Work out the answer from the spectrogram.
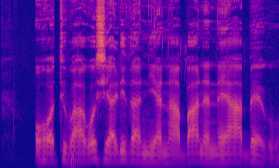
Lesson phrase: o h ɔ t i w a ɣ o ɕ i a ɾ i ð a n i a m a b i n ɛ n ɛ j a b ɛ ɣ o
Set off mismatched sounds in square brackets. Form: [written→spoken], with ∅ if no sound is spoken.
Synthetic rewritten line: o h ɔ t i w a ɣ o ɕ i a ɾ i ð a n i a [m→n] a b [i→a] n ɛ n ɛ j a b ɛ ɣ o

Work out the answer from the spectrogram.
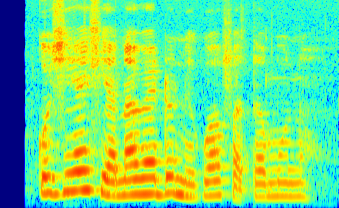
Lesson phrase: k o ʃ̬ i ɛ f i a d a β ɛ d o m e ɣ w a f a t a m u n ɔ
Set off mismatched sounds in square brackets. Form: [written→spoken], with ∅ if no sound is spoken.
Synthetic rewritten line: k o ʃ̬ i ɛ [f→ʃ] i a [d→n] a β ɛ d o [m→n] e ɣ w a f a t a m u n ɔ

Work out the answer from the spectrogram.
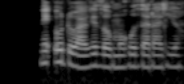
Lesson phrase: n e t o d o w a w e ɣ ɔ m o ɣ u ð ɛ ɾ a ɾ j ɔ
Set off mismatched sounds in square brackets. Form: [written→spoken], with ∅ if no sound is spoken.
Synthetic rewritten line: n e [t→ʔ] o d o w a [w→ɣ] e [ɣ→ð] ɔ m o ɣ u ð [ɛ→a] ɾ a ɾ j ɔ

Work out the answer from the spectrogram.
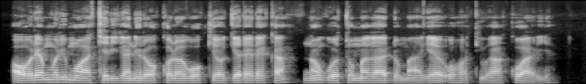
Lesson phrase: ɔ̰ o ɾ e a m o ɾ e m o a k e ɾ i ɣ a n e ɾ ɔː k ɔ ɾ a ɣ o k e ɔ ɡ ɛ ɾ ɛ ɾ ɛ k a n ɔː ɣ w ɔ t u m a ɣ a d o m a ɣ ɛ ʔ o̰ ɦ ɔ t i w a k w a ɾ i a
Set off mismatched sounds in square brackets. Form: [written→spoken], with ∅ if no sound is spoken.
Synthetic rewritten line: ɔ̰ o ɾ e a m o ɾ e m o a k e ɾ i ɣ a n e ɾ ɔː k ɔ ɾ a ɣ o k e ɔ ɡ ɛ ɾ ɛ ɾ ɛ k a n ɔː ɣ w ɔ t [u→o] m a ɣ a d o m a ɣ ɛ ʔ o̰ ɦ ɔ t i w a k w a ɾ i a

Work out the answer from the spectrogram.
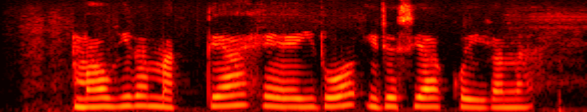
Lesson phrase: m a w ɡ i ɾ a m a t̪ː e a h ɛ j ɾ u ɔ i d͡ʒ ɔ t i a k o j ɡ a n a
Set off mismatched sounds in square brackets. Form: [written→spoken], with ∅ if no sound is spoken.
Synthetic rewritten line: m a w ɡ i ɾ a m a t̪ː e a h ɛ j ɾ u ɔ i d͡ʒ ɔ [t→s] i a k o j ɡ a n a

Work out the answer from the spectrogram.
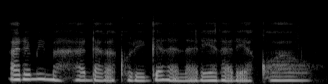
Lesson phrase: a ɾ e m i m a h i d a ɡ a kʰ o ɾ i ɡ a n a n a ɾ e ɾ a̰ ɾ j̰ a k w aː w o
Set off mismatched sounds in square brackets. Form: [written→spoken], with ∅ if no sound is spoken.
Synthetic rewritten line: a ɾ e m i m a h [i→a] d a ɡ a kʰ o ɾ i ɡ a n a n a ɾ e ɾ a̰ ɾ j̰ a k w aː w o

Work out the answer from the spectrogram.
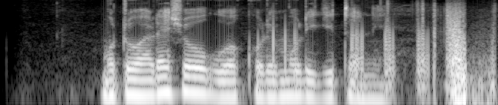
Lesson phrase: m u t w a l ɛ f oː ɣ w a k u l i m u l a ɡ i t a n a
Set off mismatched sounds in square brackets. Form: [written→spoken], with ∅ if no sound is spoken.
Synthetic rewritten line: m u t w a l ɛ [f→ʃ] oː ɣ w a k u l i m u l [a→i] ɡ i t a n [a→i]

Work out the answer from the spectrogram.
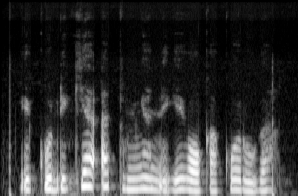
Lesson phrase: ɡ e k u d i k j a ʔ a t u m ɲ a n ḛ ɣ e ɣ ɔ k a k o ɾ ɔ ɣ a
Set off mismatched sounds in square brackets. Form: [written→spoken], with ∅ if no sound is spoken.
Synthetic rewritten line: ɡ e k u d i k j a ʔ a t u m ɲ a n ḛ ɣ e ɣ ɔ k a k o ɾ [ɔ→u] ɣ a

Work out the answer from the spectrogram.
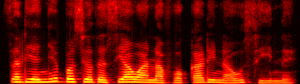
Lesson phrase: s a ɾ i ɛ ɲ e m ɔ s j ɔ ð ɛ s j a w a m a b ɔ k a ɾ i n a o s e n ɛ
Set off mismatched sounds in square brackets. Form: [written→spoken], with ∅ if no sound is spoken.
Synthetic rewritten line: s a ɾ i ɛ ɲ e [m→b] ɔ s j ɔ ð ɛ s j a w a [m→n] a [b→v] ɔ k a ɾ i n a o s [e→i] n ɛ

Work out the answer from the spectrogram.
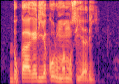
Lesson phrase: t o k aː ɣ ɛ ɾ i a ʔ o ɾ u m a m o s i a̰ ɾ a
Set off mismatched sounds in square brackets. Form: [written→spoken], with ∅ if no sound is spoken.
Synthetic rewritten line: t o k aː ɣ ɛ ɾ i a [ʔ→k] o ɾ u m a m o s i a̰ ɾ [a→i]

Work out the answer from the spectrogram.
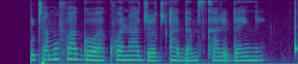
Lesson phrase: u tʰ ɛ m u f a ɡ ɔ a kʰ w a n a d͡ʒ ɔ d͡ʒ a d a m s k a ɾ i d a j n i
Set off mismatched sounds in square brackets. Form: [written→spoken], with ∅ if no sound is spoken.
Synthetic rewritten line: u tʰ [ɛ→a] m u f a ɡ ɔ a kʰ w a n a d͡ʒ ɔ d͡ʒ a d a m s k a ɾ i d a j n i

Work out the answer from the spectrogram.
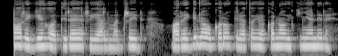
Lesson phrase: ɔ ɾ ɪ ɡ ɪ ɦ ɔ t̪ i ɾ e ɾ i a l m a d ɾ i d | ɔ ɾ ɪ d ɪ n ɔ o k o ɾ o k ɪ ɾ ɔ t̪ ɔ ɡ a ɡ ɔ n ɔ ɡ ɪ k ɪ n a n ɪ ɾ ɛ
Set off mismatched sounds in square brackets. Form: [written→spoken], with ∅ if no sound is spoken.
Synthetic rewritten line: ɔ ɾ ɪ ɡ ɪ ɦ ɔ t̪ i ɾ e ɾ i a l m a d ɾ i d | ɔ ɾ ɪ [d→ɡ] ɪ n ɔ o k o ɾ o k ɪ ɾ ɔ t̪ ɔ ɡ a [ɡ→k] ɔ n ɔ ɡ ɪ k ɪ [n→ɲ] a n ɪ ɾ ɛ

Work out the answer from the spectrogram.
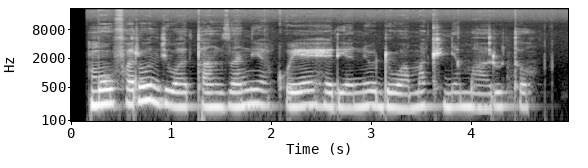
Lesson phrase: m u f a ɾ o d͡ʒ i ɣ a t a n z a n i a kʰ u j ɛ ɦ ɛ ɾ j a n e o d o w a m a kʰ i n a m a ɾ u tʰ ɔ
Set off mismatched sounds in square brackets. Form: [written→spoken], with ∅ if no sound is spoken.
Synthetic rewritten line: m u f a ɾ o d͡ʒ i [ɣ→w] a t a n z a n i a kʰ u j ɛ ɦ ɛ ɾ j a n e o d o w a m a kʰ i [n→ɲ] a m a ɾ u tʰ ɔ

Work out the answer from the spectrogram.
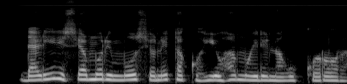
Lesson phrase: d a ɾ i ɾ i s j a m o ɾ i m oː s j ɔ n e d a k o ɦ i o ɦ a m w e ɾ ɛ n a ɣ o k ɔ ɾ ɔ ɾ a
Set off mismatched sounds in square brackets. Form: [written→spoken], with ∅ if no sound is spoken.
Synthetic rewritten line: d a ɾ i ɾ i s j a m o ɾ i m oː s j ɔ n e [d→t] a k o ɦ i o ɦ a m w e ɾ [ɛ→e] n a ɣ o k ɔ ɾ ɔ ɾ a

